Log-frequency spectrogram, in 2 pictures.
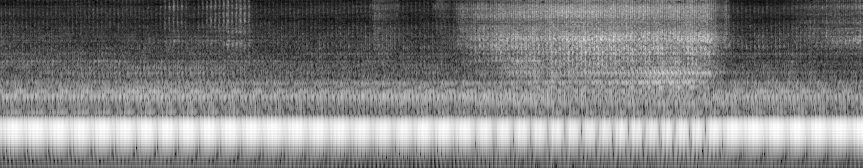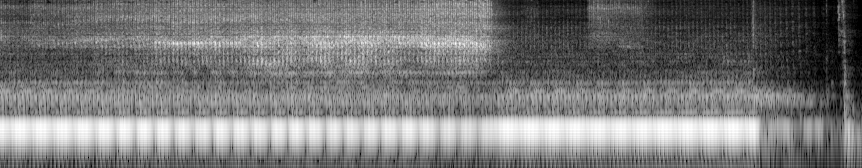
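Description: A scroll saw hums and buzzes steadily as its blade cuts through wood, then stops.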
